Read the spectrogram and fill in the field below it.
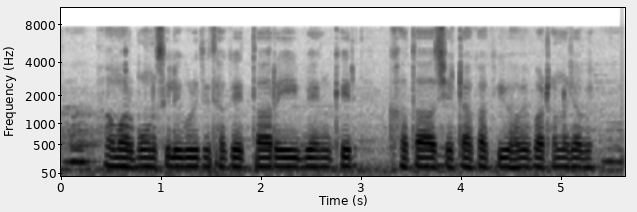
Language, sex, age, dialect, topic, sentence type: Bengali, male, 18-24, Northern/Varendri, banking, question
